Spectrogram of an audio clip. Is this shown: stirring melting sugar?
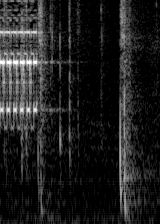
no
